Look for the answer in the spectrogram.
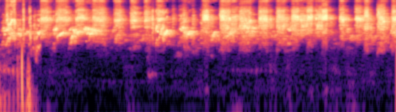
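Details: Pet budgerigars producing a loud, continuous high twitter of rapid scratchy chirps, with a short low thump at the start.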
